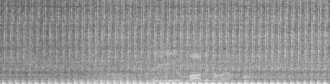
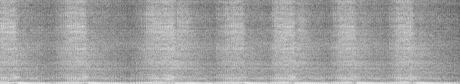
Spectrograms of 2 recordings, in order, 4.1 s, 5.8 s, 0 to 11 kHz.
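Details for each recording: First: Raider 150 motorcycle engine that became noisy: it idles with a steady beat of about three pulses a second and a dry clatter on top, pointing to a worn camshaft and tappet shims. The noise was quieted without replacing any parts. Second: Raider 150 motorcycle engine after the noise was fixed without replacing parts: small even single revs with no clatter or tapping, now smooth compared with how noisy it was before.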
